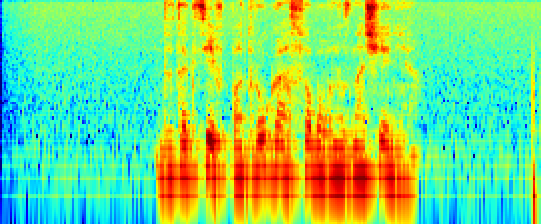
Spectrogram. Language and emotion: Russian, neutral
